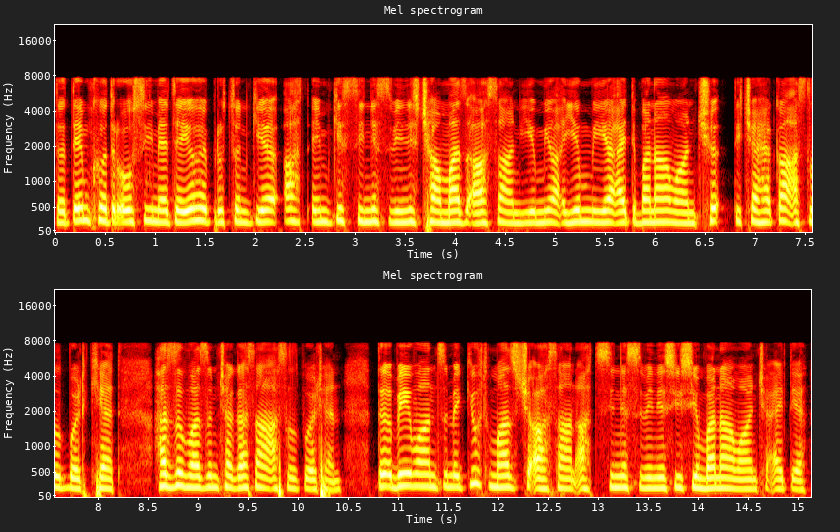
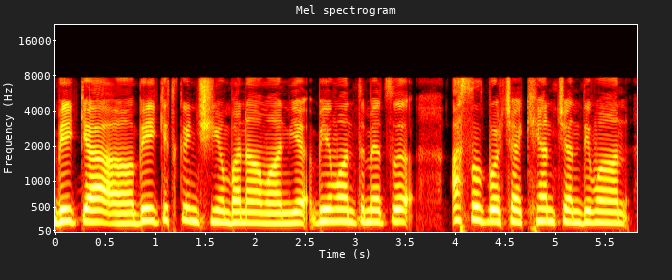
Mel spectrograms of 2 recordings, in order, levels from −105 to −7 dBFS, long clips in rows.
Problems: background sounds at intervals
